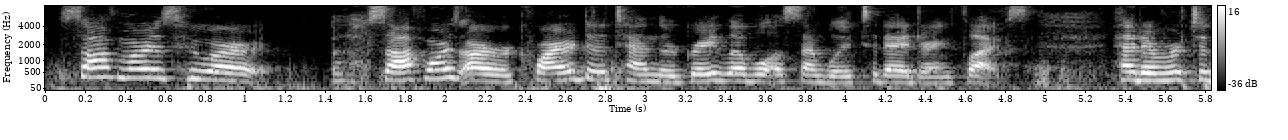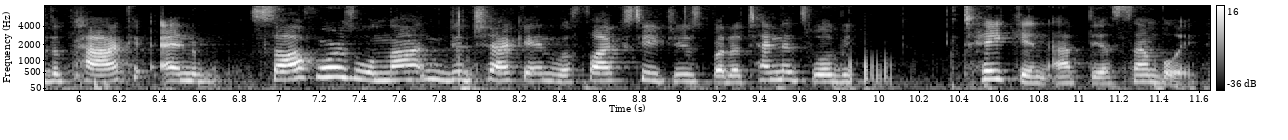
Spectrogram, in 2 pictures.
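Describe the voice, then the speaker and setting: A woman's voice: fairly high pitch, brisk, poor audio. A teenage young woman anchoring scripted school news announcements. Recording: faint background noise.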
